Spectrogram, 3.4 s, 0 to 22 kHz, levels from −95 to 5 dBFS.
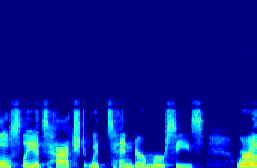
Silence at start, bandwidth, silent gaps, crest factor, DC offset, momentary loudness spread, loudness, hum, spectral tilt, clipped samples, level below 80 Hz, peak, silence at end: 0 s; 9.2 kHz; none; 18 dB; under 0.1%; 15 LU; -37 LUFS; none; -2.5 dB/octave; under 0.1%; -70 dBFS; -20 dBFS; 0 s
